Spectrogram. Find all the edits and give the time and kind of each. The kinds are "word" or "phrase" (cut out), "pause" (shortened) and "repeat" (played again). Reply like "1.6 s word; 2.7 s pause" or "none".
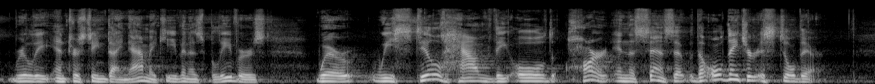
none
